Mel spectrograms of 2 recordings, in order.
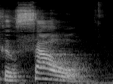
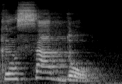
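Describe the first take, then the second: First: The d between the final vowels is dropped. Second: The d between the final vowels is pronounced.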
